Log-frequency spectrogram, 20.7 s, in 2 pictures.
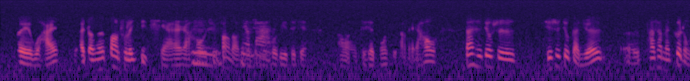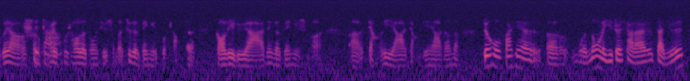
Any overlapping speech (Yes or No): Yes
